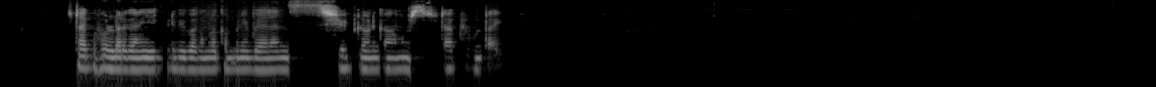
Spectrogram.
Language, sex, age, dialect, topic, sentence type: Telugu, male, 25-30, Southern, banking, statement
